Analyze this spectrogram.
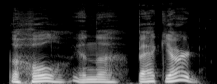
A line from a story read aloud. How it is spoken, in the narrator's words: she breathed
